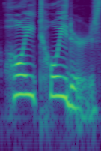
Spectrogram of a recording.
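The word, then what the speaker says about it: Hoi Toider: The longtime residents there call themselves Hoytoiders. That's the local pronunciation of high tide.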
